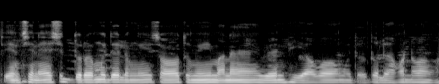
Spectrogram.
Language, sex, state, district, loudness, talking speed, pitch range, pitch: Chakma, female, Tripura, Unakoti, -15 LUFS, 230 wpm, 100-105 Hz, 100 Hz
